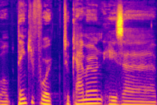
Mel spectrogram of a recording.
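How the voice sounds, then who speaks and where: With a Spanish accent, a man speaks at a medium pitch and moderate pace, his dark, mellow tone and fairly even intonation captured in a dry, close sound with no echo. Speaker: podcast host. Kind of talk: podcast introduction. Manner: halting.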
